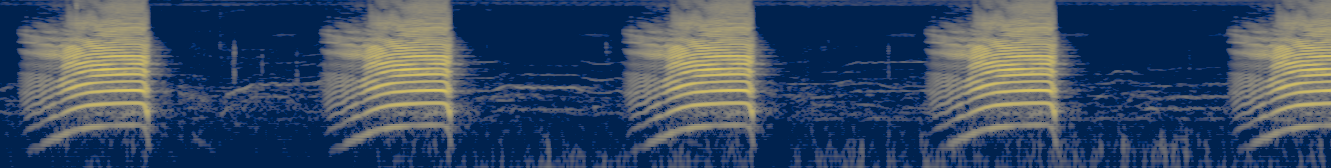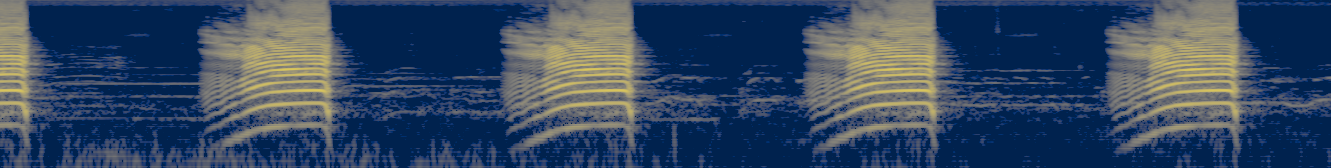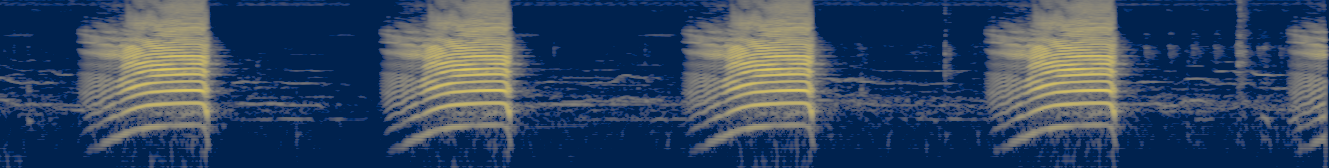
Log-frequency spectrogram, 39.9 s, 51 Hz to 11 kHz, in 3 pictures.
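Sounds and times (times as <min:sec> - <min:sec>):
cow mooing: 0:03.2 - 0:04.7, 0:09.3 - 0:10.8, 0:15.4 - 0:16.8, 0:21.4 - 0:22.8, 0:24.4 - 0:25.8, 0:27.4 - 0:28.9, 0:30.5 - 0:31.9, 0:33.5 - 0:34.9, 0:36.5 - 0:38.0.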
